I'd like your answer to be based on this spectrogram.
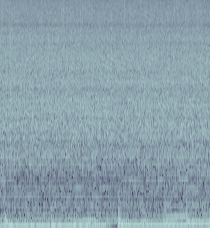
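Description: Egg fried rice with soya sauce, vinegar and salt sizzles loudly and continuously in a hot pan, with faint stirring scrapes underneath.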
